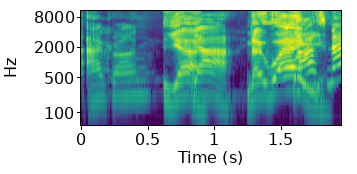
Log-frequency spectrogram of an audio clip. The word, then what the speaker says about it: Agron: How do you pronounce her last name? Agron.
